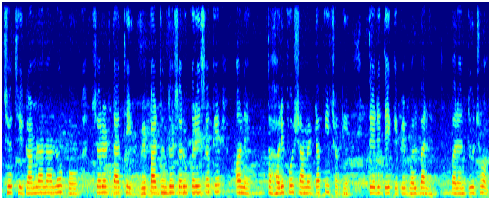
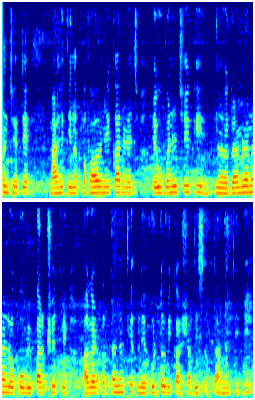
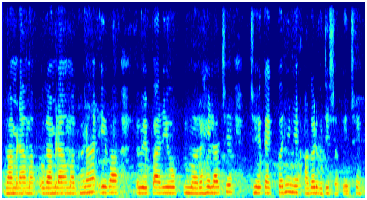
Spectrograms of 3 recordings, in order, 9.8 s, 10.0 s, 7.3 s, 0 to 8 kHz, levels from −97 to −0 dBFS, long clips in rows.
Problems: constant background noise, continuous background conversations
